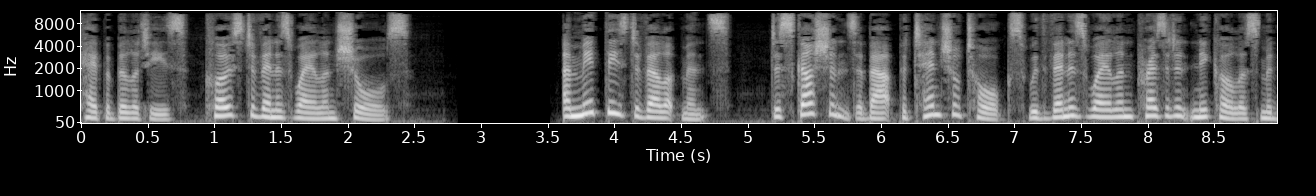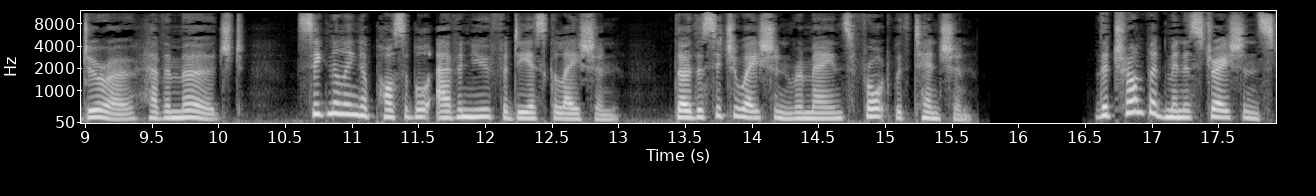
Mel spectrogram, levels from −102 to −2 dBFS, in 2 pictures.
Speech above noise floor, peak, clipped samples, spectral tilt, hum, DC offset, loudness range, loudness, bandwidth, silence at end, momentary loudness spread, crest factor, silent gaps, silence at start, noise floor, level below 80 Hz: over 69 dB; -4 dBFS; under 0.1%; -4 dB/octave; none; under 0.1%; 2 LU; -21 LUFS; 12 kHz; 0 s; 7 LU; 18 dB; 2.83-3.53 s, 15.81-16.49 s; 0 s; under -90 dBFS; -58 dBFS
